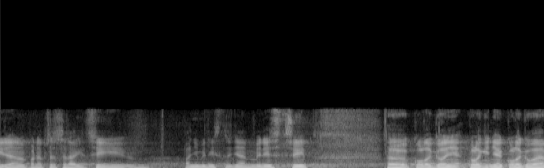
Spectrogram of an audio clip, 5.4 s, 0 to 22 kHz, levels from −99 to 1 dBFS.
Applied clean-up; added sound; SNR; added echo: none; none; none; none.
